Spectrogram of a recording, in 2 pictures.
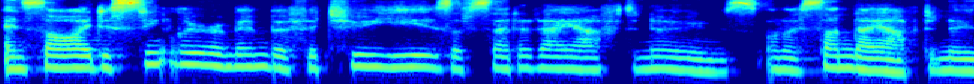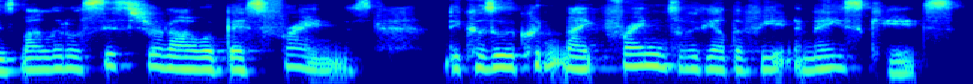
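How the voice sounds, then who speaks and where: A middle-aged woman with an Australian accent giving a reflective prepared talk with personal stories, speaking in measured, deliberate phrases with pauses. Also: on the low side, steady tone, warm tone, husky. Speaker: mental health clinician giving a talk.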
